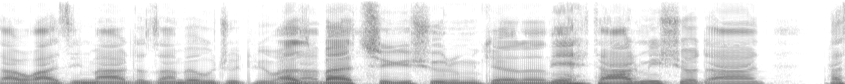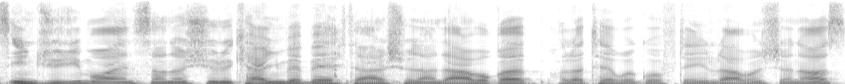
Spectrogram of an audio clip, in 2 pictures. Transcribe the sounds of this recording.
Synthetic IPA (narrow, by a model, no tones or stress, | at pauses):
d̪̥æɾvɒːɣeæziːnmæɾd̪ɒzæmbe̞vod͡ʒuːd̪̚mijoæzæbæt̪t͡ʃʰe̞ɡʲiːʃuɾuːmicʰæɾd̪ænbe̞ht̪ʰæɾmiːʃo̞d̪ænd̪̥ | pʰæsind͡ʒuːɾiːmɒːe̞nsɒːnhɒːʃuɾuːcʰæɾd̪iːmbe̞be̞ht̪ʰæɾʃo̞d̪ænd̪æɾvɒːɣe̞hɒːlɒːt̪ʰe̞b̚ɣe̞ɡoft̪eiːnɾævɒ̰nʃe̞nɒs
